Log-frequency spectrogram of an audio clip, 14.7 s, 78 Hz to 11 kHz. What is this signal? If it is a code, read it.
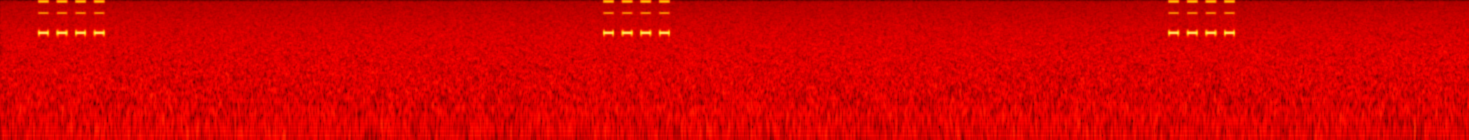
Alarm pattern, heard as an alarm's beeps, played three times, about 3400 Hz. Temporal four. Carbon monoxide.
